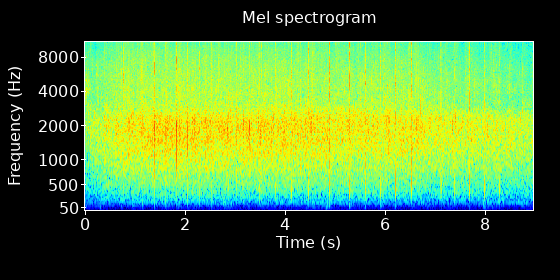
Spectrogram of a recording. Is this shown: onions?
no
